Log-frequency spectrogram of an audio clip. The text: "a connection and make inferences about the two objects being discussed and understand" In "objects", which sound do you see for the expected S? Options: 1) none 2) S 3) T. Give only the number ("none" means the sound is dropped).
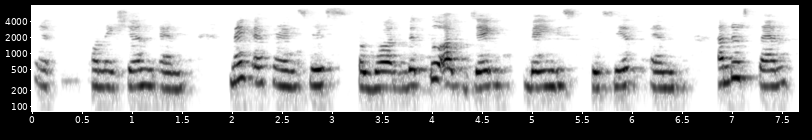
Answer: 1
